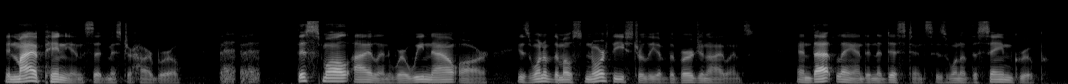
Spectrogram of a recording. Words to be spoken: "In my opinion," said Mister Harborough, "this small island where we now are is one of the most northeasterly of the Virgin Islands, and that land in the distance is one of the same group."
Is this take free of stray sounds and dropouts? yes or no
no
